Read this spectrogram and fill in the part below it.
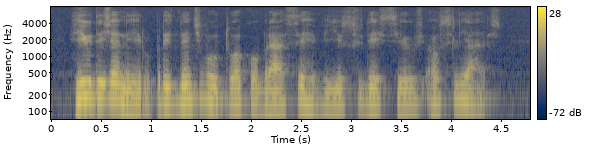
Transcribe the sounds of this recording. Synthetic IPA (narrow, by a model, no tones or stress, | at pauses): hiwd̪ɪʒanejɾʊ̰ːpɾezid̪ẽnt͡ʃɪvowt̪owɐkobɾaɾseɾvisʊzd̪esewzawsilia̰ɾɪs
